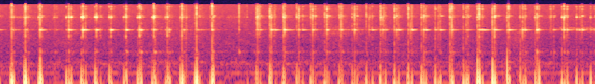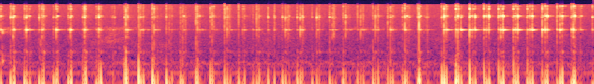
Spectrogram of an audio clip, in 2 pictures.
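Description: A clear, empty, hollow hand-sized drinking glass with a faceted base is held in one hand and tapped and scratched with fingertips and nails close to the microphone. Rapid, uneven bursts of short, thuddy taps dominate the low end, with faint bright glassy tones ringing above them and scratchy rustles between strikes throughout.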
